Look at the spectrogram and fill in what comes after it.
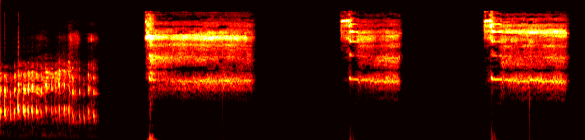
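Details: Weasel chattering briefly, then three separated hissing bursts, each about a second long, harsh and breathy with a sharp click at the onset, spaced by short silences.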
